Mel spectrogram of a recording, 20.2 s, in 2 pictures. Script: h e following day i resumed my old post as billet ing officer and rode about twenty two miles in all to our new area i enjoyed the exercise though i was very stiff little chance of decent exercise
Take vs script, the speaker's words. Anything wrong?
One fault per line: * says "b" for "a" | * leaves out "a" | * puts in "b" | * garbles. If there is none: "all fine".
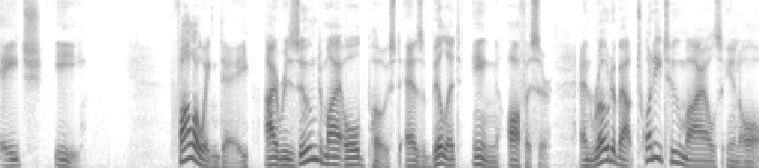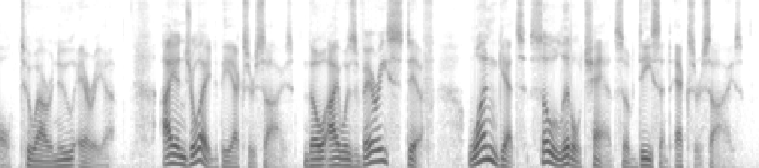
* puts in "one gets so"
